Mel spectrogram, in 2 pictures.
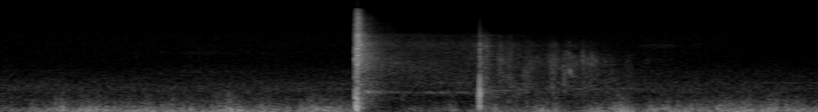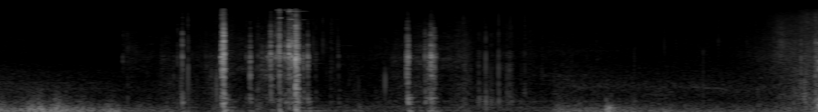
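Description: A single scoped-rifle shot about three seconds in, the loudest sound, with a ringing tail and a fainter crack just under a second after it. Later comes a quick run of sharp clicks, and a low wind rumble sits under much of it.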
